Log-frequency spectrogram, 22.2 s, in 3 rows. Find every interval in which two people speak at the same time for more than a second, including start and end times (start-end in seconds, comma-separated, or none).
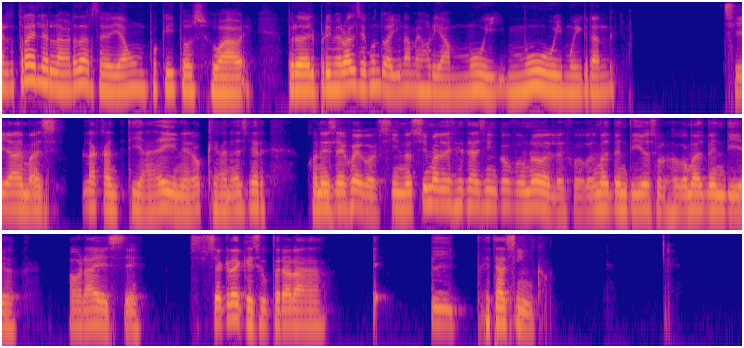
none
